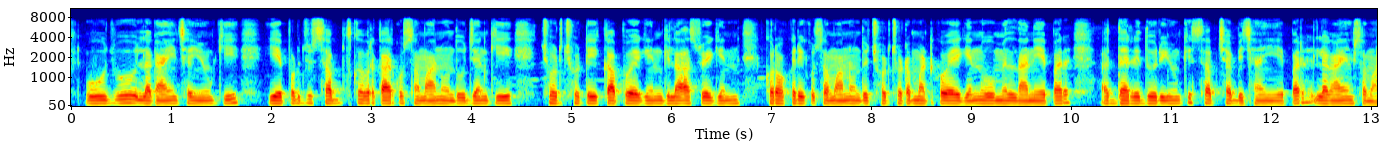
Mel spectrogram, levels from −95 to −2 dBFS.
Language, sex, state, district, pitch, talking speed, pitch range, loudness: Garhwali, male, Uttarakhand, Tehri Garhwal, 110 Hz, 190 wpm, 110-115 Hz, -20 LUFS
